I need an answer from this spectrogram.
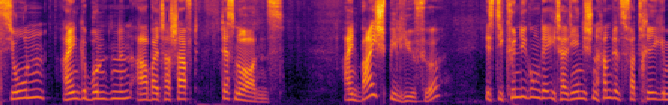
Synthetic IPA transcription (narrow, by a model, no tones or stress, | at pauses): t͡sjoːnən | ʔaɪnɡəbʊndənənʔaɐbaɪtʰɐʃaftd̥ɛsnɔɐdn̩s | ʔaɪnbaɪʃpiːlɦiːɐfyːɐ | ʔɪst̚d̥iːkʰʏndɪɡʊŋdeːɐitʰaljeːnɪʃn̩handl̩sfɛɐtʁ̥ɛːɡəm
